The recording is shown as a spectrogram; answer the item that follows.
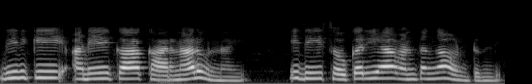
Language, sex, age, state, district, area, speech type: Telugu, female, 18-30, Andhra Pradesh, Konaseema, rural, spontaneous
